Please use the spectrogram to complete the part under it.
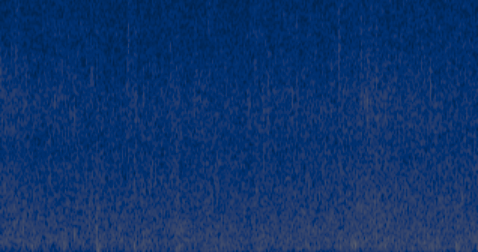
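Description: A waterfall splashes and rushes steadily.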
